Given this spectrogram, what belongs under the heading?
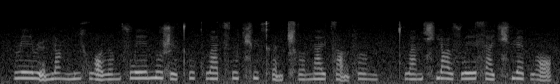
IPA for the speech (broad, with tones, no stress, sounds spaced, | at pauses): ɻ e˦ ɪ̯ ɻ ɻ̩˨˩ n̪ j ɑ˥˨ ŋ m i˦ x w ɔ̰˨˩ l ɤ˨˦ ŋ s w e˦ ɪ̯ n̪ u˥˨ ʂ ɻ̩˩ t̪ʰ u˥˨ kʰ w ä˦ t͡sʰ u˦ t͡ɕʰ y˥˨ kʰ ə̰˨˩ n ʈ͡ʂʰ ɤ˨˦ n̪ a˦ ɪ̯ t͡s ɑ̰˨˩ ŋ f ɤ˥˨ ŋ | t̪ʰ w a˨˦ n t͡ɕʰ j ɑ˥˨ ʊ̯ s w e˦ ɪ̯ s a˨˦ ɪ̯ t͡ɕʰ ɥ ɛ˥˨ p w ɔ̰˨˩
